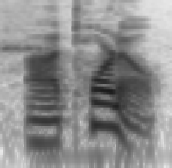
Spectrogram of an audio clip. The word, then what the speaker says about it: Tornow: Tornow is the way of saying it.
